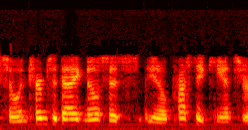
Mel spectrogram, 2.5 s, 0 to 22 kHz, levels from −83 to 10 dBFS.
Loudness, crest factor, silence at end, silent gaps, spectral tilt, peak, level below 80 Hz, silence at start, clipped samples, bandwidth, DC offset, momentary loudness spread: -23 LUFS; 14 dB; 0 s; none; -4 dB/octave; -10 dBFS; -62 dBFS; 0 s; under 0.1%; 16.5 kHz; under 0.1%; 7 LU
